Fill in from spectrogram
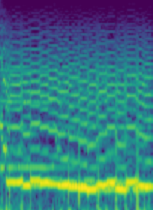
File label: xtra lead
